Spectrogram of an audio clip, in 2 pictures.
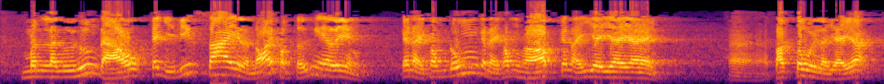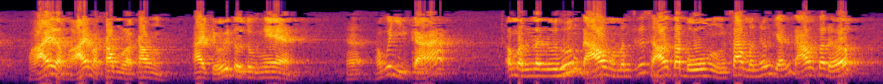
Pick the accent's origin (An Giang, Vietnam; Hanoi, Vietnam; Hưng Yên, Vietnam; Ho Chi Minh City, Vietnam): An Giang, Vietnam; Chắc Cà Đao; tại tôi ở Chắc Cà Đao, chứ mà ở Sài Gòn á, thì tôi thấy ở dân quê tôi á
